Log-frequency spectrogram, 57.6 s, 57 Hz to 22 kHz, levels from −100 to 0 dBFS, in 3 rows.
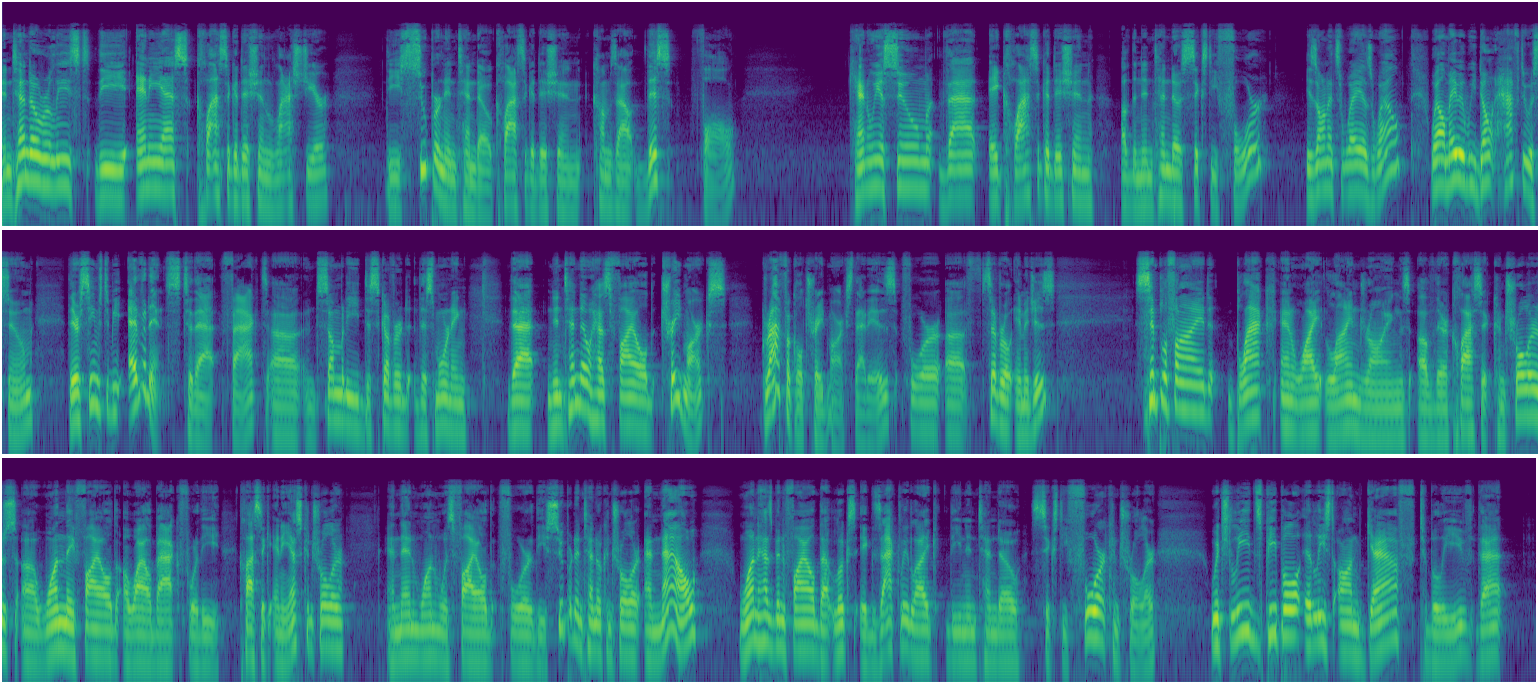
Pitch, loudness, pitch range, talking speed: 120 Hz, -24 LUFS, 105-145 Hz, 130 wpm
